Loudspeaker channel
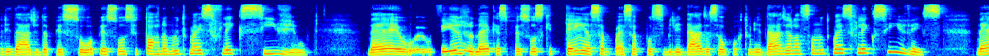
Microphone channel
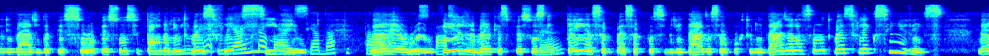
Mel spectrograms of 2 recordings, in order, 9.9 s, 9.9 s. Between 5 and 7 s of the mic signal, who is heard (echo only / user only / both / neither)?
both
